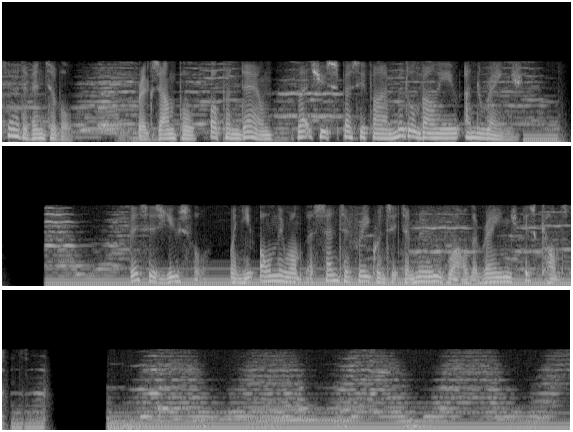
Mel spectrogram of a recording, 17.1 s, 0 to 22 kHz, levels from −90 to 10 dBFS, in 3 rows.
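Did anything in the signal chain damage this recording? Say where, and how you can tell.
Yes. In the analogue wiring, a ground loop or a nearby transformer has coupled the 50 Hz power line into the signal from 5.21 s to the end. It holds as a steady low tone with some low harmonics. It is loud, roughly level with the wanted sound, so it sits underneath everything that follows and muddies the low end.

Two long network dropouts, likely from the network, left stretches where no audio arrived: 5.56 to 6.13 s and 11.80 to 12.44 s. In each, the receiver stretches the last sound into a fading buzz or hiss, which then gives way to silence under the hum, about 0.36 s the first time and 0.5 s the second. The audio then resumes further on, with the lost stretch simply gone.

At 11.39 to 11.48 s, a burst of packet loss on the network removed about 80 ms. The receiver fills the gap by holding the last sound and turning it down, so a brief held buzz or fading hiss replaces the missing audio. 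The sound then picks up again slightly further along, with the part in between missing and the continuity visibly broken.

Shortly after, at 11.58 to 11.62 s, a short concealed packet loss dropped about 20 ms before the decoder could use it. The receiver extrapolated from the preceding sound and cross-faded back into the real audio. This leaves a quick smear or wobble rather than a clear gap, all within the band of the G.711 mu-law call path, which has nothing above 4 kHz, consistent with a 64 kbps stream.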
